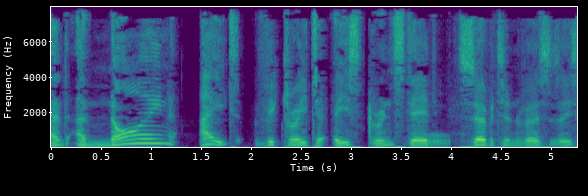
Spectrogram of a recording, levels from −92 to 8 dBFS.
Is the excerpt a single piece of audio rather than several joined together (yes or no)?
no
